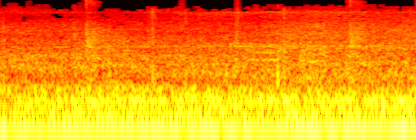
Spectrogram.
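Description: Steady low rumble and hiss of wind buffeting a small action camera's microphone, with a few faint clicks.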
